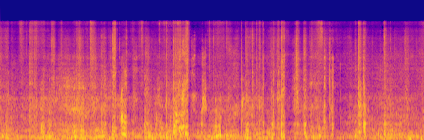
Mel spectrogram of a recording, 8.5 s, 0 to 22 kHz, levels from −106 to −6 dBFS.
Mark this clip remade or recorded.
remade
